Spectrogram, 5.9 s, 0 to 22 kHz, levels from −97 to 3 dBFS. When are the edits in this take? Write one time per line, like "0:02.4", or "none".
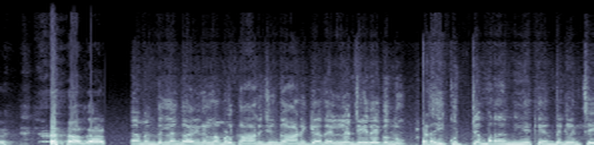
0:01.2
